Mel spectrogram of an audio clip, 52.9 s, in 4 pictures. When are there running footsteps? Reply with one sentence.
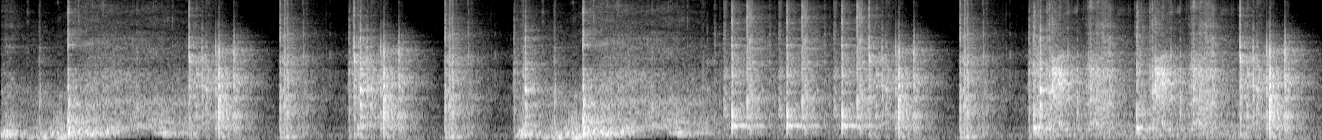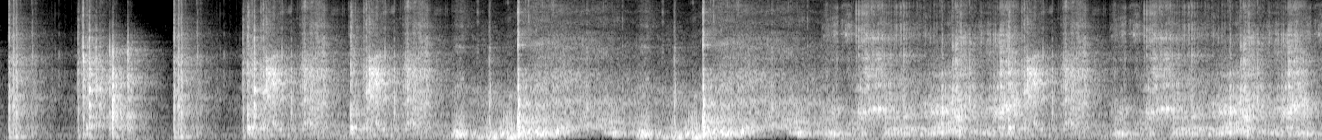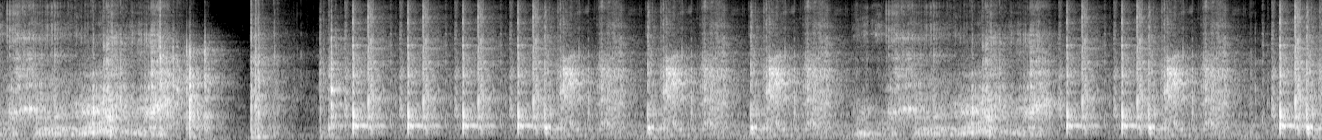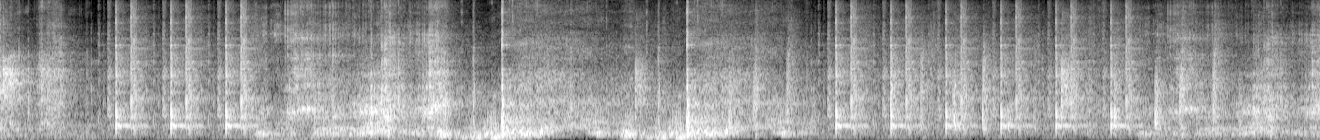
You can hear the running footsteps from 45.8 to 52.4 s.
